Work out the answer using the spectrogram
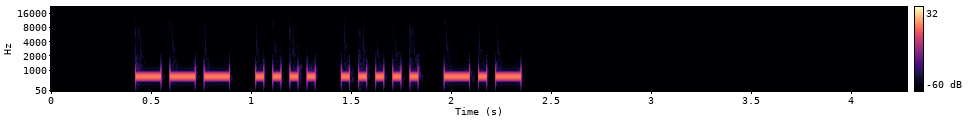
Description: Morse code, heard as a keyed tone, about 28 wpm, 700 Hz. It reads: OH5K
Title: DXCC-100 Call Signs - 4 Characters - 28wpm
